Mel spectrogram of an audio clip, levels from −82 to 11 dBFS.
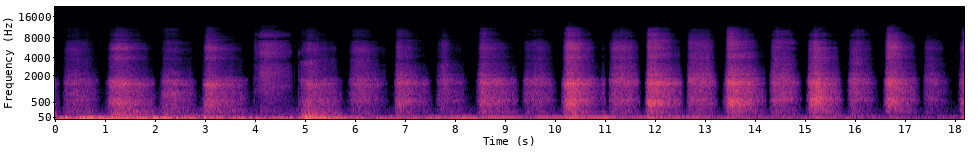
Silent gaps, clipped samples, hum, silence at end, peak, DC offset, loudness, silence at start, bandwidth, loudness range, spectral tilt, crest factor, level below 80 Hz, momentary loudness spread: none; under 0.1%; none; 0 s; -8 dBFS; under 0.1%; -29 LUFS; 0 s; 12 kHz; 7 LU; -3 dB/octave; 20 dB; -32 dBFS; 17 LU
